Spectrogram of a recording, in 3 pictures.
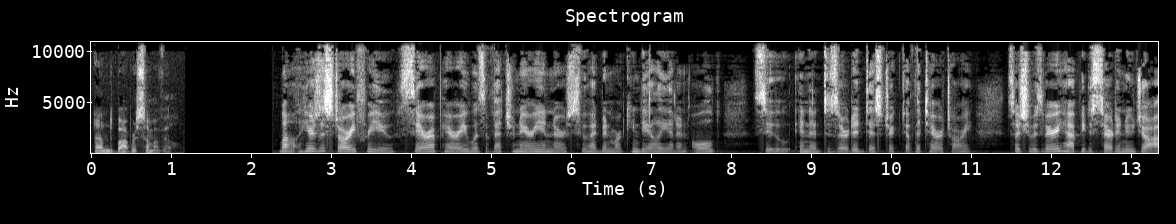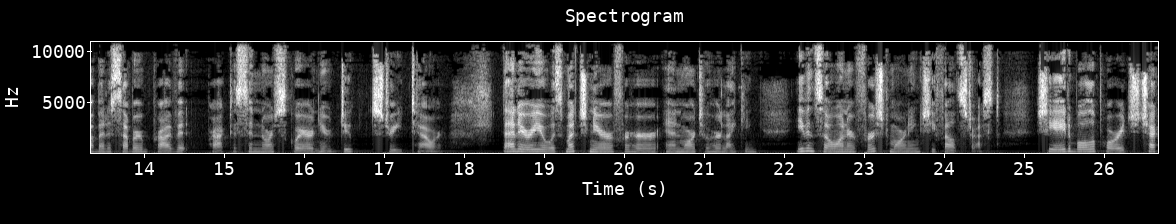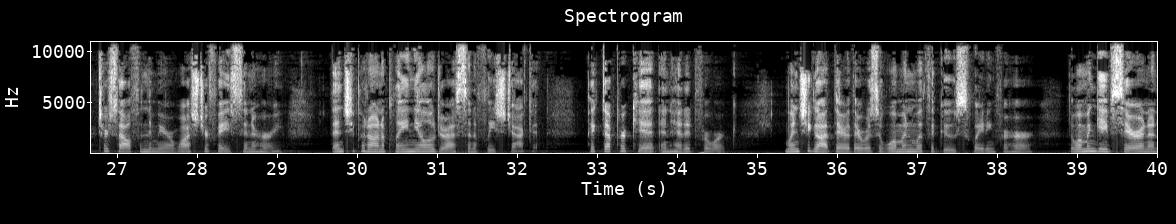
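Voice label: ontario, International Dialects of English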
